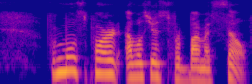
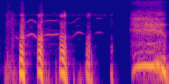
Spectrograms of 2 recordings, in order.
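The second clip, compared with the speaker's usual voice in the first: embarrassed high laugh. Real, not acted. Embarrassed about childhood play.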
